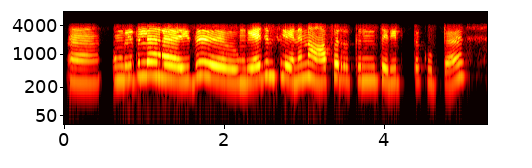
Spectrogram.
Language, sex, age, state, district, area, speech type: Tamil, female, 30-45, Tamil Nadu, Nilgiris, urban, conversation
